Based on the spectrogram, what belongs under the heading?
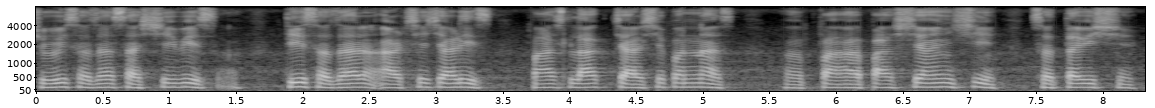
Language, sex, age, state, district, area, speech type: Marathi, male, 18-30, Maharashtra, Amravati, rural, spontaneous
